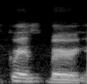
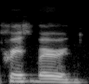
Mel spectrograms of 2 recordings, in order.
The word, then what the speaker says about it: Christburg: every time I said Chrisberg? No. Many people often um mispronounce it, but I'm okay with it. But just think about God and Christ.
